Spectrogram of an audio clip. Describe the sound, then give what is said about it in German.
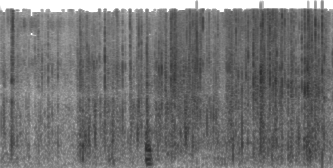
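Wrapping paper, folded and closed with sticky tape, crinkles and rustles steadily as a gift is unwrapped, with dense papery crackles and a few sharper crunches, and no one speaking. “Ich schieb das jetzt einfach durch das Geschenkpapier, wo an der Stelle, wo ich es geöffnet habe, durch.”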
